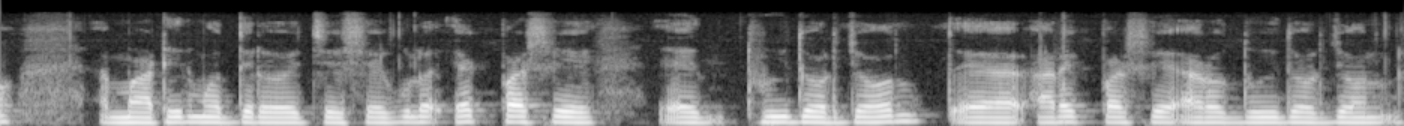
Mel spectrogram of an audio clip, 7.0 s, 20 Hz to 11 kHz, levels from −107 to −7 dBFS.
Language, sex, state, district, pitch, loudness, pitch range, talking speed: Bengali, male, Assam, Hailakandi, 135 Hz, -17 LUFS, 130-140 Hz, 130 wpm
